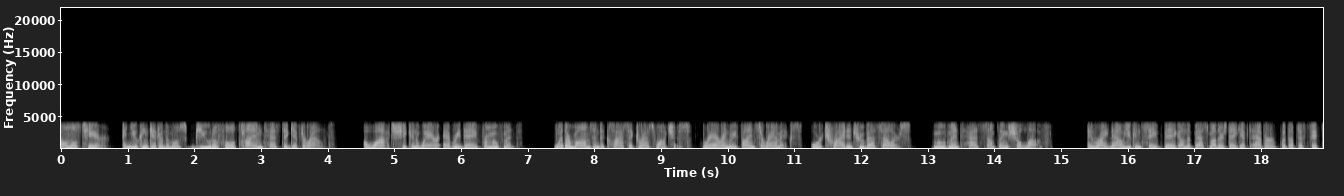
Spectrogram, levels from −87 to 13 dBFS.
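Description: Speech with no technical faults.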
